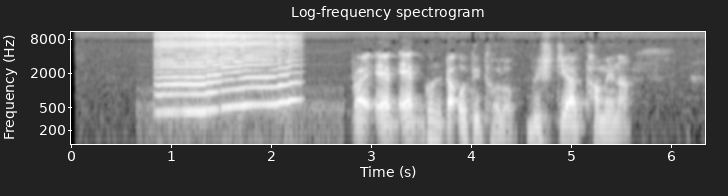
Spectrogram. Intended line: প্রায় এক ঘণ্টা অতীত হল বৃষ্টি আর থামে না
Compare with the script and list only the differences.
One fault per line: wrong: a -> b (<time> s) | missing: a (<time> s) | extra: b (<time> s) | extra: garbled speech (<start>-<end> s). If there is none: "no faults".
extra: এক (3.3 s)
